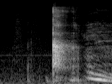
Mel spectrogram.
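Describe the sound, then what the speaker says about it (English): A single person's sneeze bursts out abruptly and loud partway through, a sharp broadband blast trailing into a short voiced tail, with near silence before it. "Had to sneeze there."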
